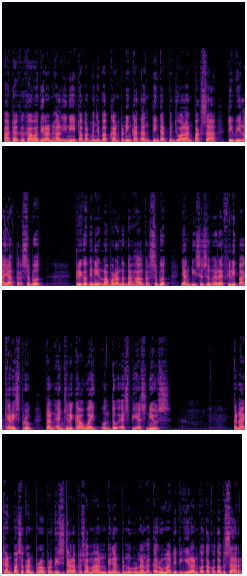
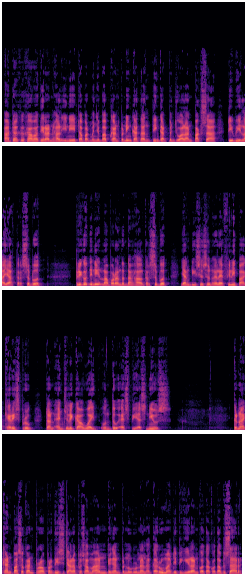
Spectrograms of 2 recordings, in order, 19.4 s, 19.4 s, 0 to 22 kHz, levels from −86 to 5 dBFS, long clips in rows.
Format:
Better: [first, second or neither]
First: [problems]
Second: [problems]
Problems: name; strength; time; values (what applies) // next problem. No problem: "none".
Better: first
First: none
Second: thin; very slightly; fading below 650 Hz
